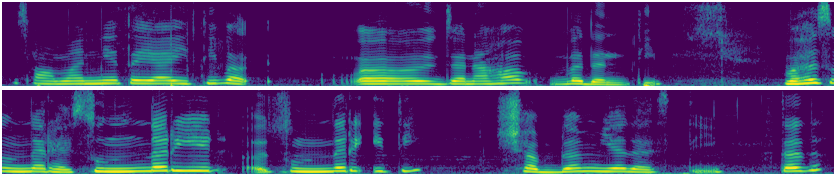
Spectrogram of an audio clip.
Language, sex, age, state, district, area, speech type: Sanskrit, female, 18-30, Maharashtra, Wardha, urban, spontaneous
